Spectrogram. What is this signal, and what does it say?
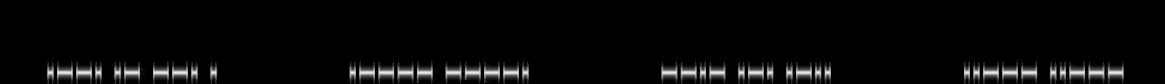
Morse code, heard as a keyed tone, about 25 wpm, 550 Hz. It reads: PAGE 19 QRL 22
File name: Ultimate Word List / 25WPM Ultimate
